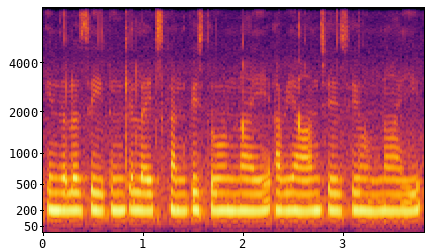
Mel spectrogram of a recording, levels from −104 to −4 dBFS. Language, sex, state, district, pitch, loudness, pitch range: Telugu, female, Telangana, Hyderabad, 195 Hz, -12 LUFS, 190-195 Hz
